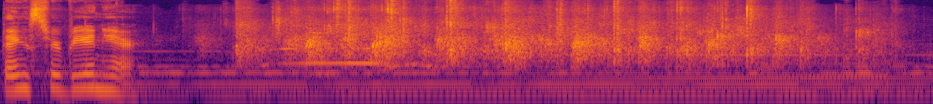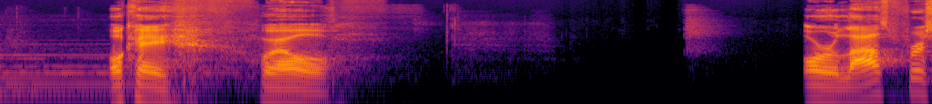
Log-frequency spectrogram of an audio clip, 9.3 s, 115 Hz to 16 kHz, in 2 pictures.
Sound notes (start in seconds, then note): 0.0 gentle electronic music; 0.8 audience members applauding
